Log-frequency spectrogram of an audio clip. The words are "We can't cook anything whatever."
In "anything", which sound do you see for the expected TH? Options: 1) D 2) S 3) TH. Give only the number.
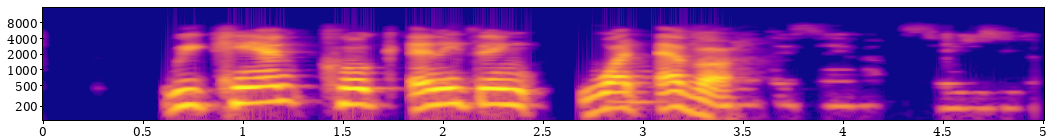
3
